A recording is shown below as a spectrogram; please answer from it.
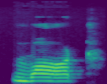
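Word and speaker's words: bought: यू जी एच टी अब इसमें भी क्या है वर्ड के लास्ट में यू जी एच टी आया है तो यहां पर यू को भी छोड़ देना है जी को भी एच को भी छोड़ देना है बी को क्या लिखते हैं ब ऐसे ब ठीक है ना और टी लिखेंगे ऐसे बोट बोट हो गया बोट बट मींस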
